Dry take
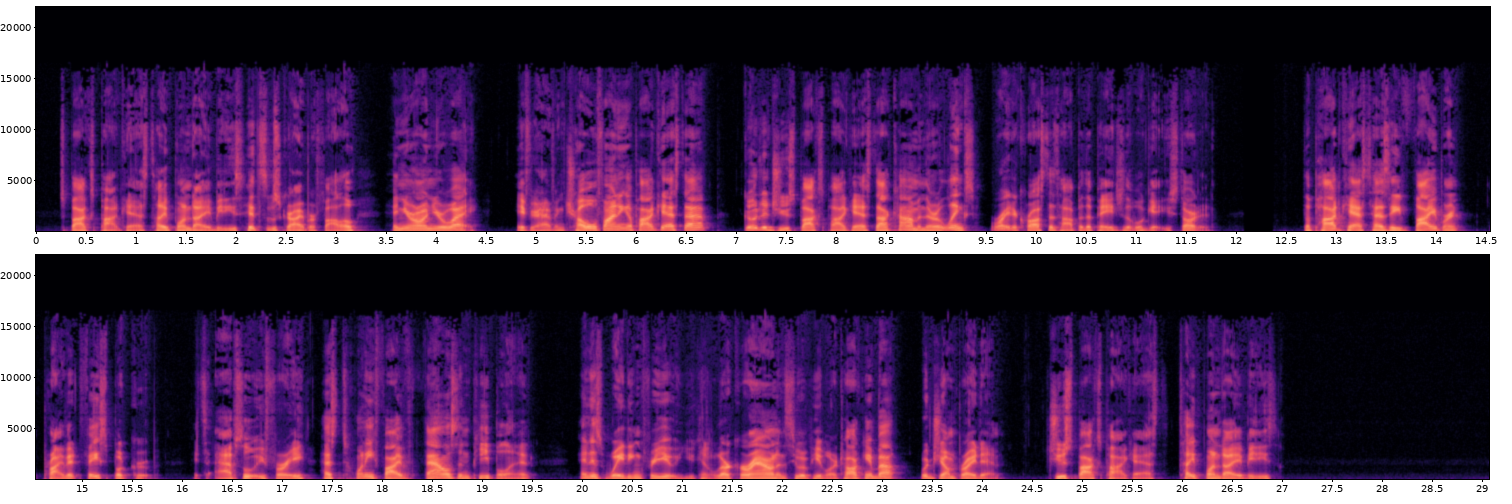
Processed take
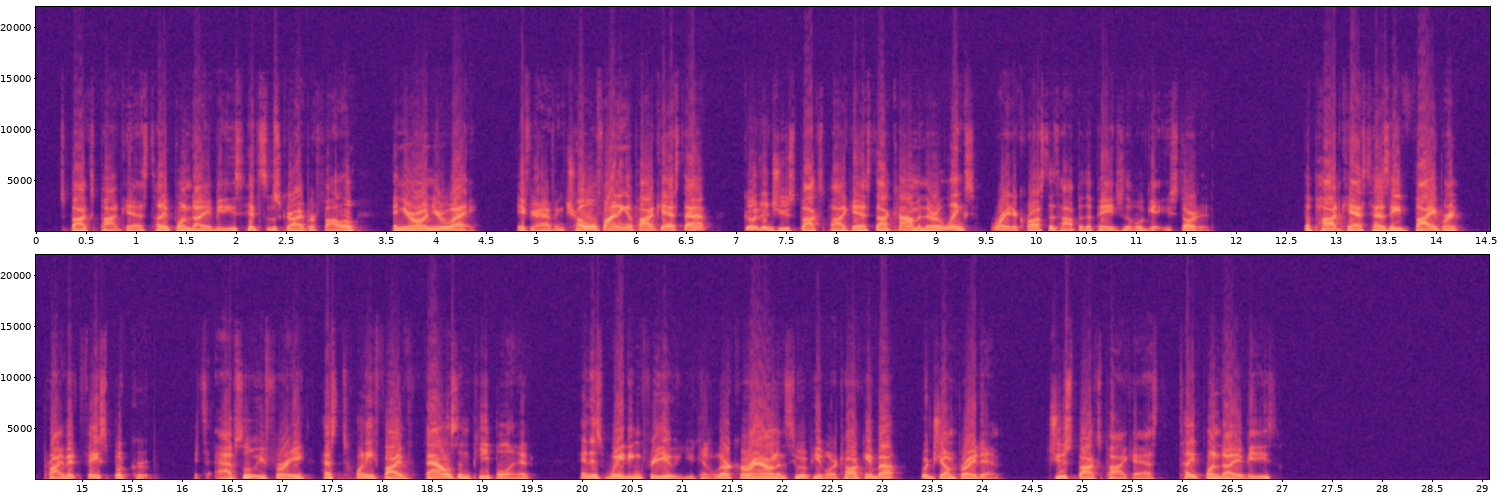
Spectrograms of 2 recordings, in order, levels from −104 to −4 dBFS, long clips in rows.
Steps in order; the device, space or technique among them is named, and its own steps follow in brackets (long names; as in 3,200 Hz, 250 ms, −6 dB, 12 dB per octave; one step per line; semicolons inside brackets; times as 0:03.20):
open-reel tape (soft clipping −24.5 dBFS, distortion −8 dB; parametric band 100 Hz +4 dB 0.92 octaves; white noise bed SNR 35 dB)
level +8 dB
